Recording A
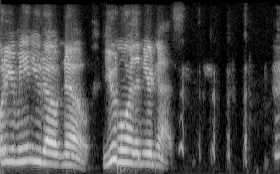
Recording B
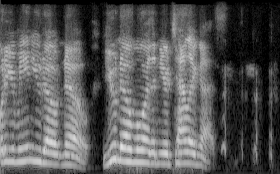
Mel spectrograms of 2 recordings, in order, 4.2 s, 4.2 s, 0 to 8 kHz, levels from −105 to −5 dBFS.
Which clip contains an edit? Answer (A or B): A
